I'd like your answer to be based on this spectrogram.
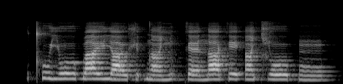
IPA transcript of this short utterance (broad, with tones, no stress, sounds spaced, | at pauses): tʰ u˦˨ j o˦ ʊ̯ b a˦ ɪ̯ j a˨ ʊ̯ ʃ ɪ˦ ʔ d ã˨ ɲ ʊ˦ ʔ k ɛ˨ n ä˦ k e˦˨ ʔ ã˦˨ t͡ɕ o˦ ʊ̯ p ũ˨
